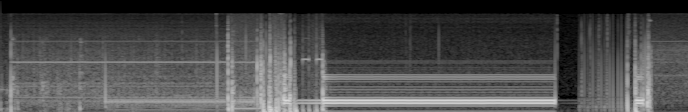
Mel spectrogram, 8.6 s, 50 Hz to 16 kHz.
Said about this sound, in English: Here's an example of that to show you what I mean. I'm going to get a dial tone and dial 6.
